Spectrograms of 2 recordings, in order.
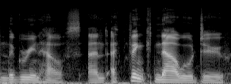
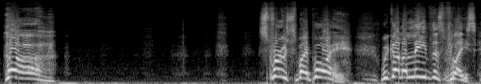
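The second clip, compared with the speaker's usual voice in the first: high, urgent exclamation; dad waking in a panic; alarmed father; 3 dB louder than usual. Acted. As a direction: gasp awake and call out urgently. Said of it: "comes to and he goes".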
